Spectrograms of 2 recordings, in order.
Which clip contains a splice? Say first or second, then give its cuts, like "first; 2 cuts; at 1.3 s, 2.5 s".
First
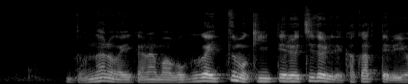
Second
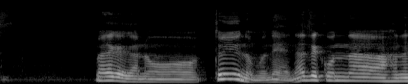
second; 1 cut; at 2.1 s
